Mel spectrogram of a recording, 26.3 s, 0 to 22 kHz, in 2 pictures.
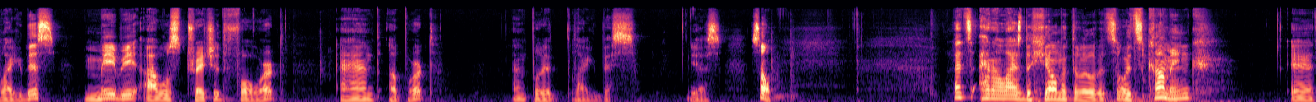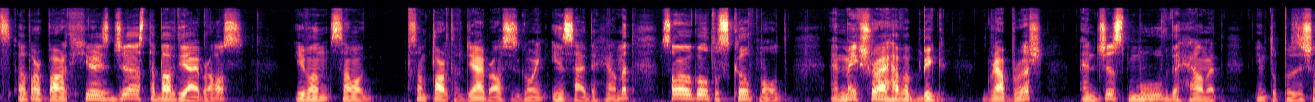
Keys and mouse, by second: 1.5-19.0 drag, 17.6 ctrl+Tab, 19.0-23.2 middle drag, 20.0 ], 20.5 ], 20.6-21.7 ], 21.7 g, 23.2-26.3 drag.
